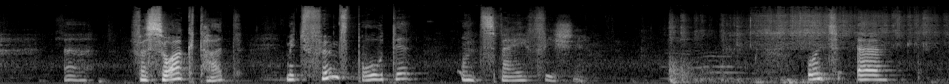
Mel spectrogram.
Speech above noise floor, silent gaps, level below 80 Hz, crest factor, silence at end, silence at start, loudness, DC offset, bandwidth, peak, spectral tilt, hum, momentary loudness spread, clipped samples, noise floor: 30 dB; none; -52 dBFS; 22 dB; 0 s; 0 s; -19 LUFS; under 0.1%; 17.5 kHz; 0 dBFS; -3 dB/octave; none; 21 LU; under 0.1%; -49 dBFS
